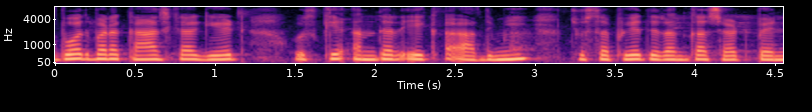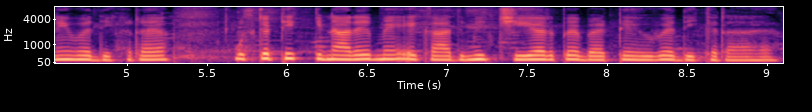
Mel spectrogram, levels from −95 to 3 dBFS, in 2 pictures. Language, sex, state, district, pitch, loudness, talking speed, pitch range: Hindi, female, Punjab, Pathankot, 220 Hz, -17 LUFS, 210 wpm, 205-230 Hz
